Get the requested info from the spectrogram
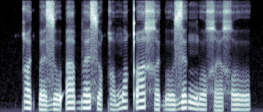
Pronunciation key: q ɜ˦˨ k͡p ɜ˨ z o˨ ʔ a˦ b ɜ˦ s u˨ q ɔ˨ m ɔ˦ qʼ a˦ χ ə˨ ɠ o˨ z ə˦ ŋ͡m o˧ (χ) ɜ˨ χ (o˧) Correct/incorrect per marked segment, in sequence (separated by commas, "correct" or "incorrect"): correct, correct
